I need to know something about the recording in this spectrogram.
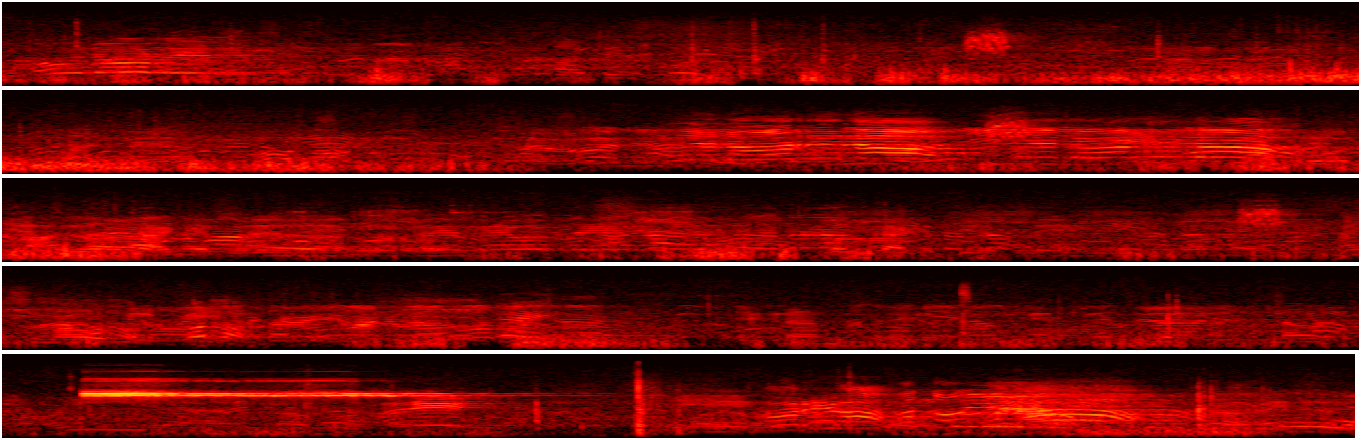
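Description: Young men shout across an open field outdoors.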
